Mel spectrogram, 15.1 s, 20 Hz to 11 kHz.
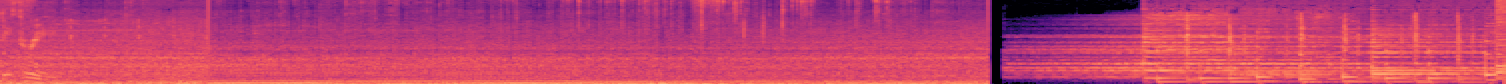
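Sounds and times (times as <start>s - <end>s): car road rumble: 0.0s - 10.0s.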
